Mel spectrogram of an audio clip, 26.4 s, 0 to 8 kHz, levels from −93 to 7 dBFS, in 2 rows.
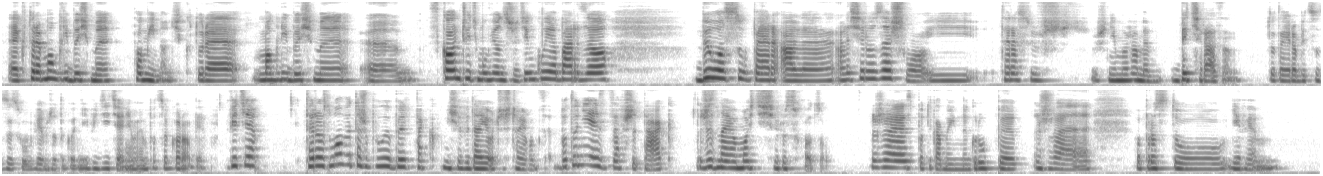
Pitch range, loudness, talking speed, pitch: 205-245 Hz, -33 LUFS, 155 wpm, 220 Hz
